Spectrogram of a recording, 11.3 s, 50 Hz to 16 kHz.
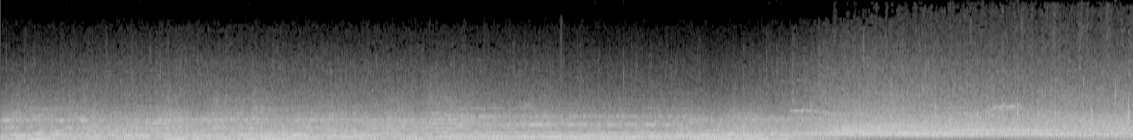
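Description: A large crowd applauds continuously at an ice rink at the 1984 Winter Olympics in Sarajevo after Torvill and Dean's gold-winning skate, people standing and Union Jacks flying, a dense, echoing wash of clapping and cheering that swells louder toward the end.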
